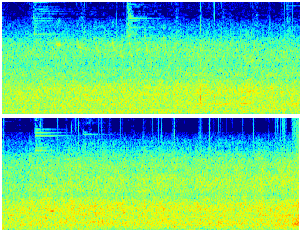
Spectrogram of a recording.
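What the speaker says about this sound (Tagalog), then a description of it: "Medyo malakas din yung agos." Strong river current rushes at the foot of a waterfall, a loud, constant broadband roar of churning water filling the whole span without letup.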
